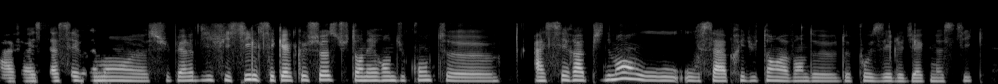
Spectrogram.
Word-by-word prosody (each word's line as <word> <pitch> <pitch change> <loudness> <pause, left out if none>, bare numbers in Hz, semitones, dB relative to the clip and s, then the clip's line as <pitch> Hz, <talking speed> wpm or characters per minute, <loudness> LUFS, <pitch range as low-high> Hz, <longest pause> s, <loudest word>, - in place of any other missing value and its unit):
Ouais 150 -1 -1
c'est 160 - -10
vrai 155 0 +1
ça 165 - +3
c'est 185 +2 -2
vraiment, 180 -2 +1
heu, 160 - -4
super 180 +2 -2
difficile, 200 +3 0
c'est 195 - -1
quelque 195 +1 +4
chose 205 +1 +2
tu - - -11
t'en 185 -1 +3
es 185 - +3
rendu 185 0 0
compte, 195 +1 -3
heu, 160 -2 -1 0.4
assez 175 +4 +1
rapidement 205 +7 +4
ou 180 -4 0
ou 175 -1 -3
ça 170 +1 +3
a 165 - +3
pris 185 - -6
du 175 -1 -8
temps 180 -1 +1
avant 165 0 -1
de 155 -1 -4
de 160 - -5
poser 160 0 -3
le 155 0 -4
diagnostic? 150 +2 -7
180 Hz, 200 wpm, -25 LUFS, 160-190 Hz, 0.4 s, quelque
